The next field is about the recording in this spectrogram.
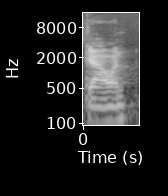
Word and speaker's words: Gawain: We went to see The Green Knight, which is David Lowry's take on the classic Arthurian tale of Sir Gawain, pronounced Gowan.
